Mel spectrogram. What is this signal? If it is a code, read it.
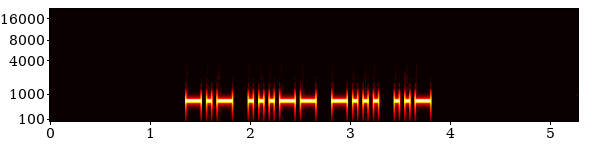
Morse code, heard as a keyed tone, about 22 wpm, 700 Hz. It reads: K3BU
